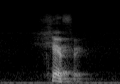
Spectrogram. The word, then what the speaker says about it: jefe: This is just a coincidence that it's the first syllable, but it's the one before the last one. That's why jefe.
